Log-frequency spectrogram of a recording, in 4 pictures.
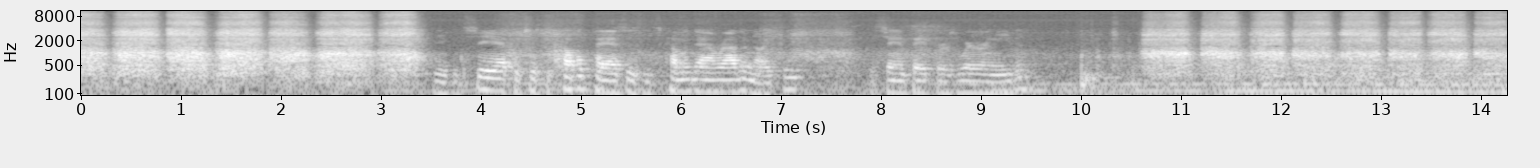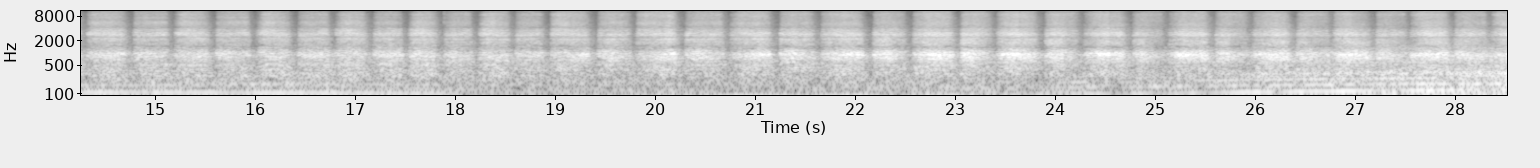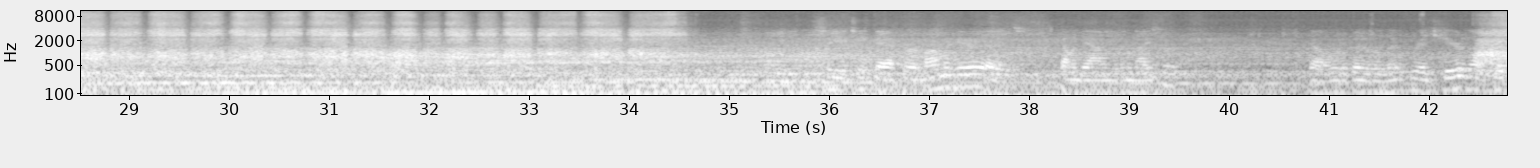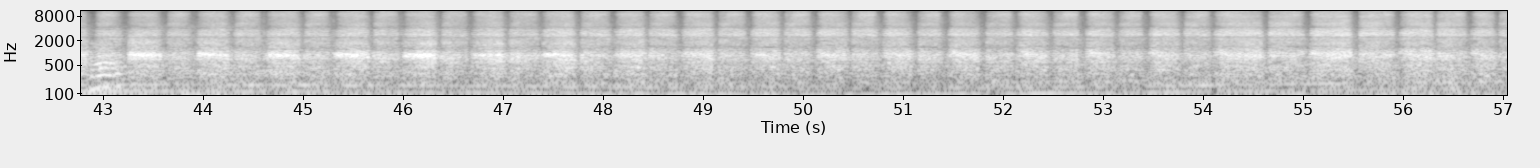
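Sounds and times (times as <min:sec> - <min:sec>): sandpaper rasping back and forth: 0:00.0 - 0:05.4, 0:10.6 - 0:34.6, 0:41.3 - 0:57.0.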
